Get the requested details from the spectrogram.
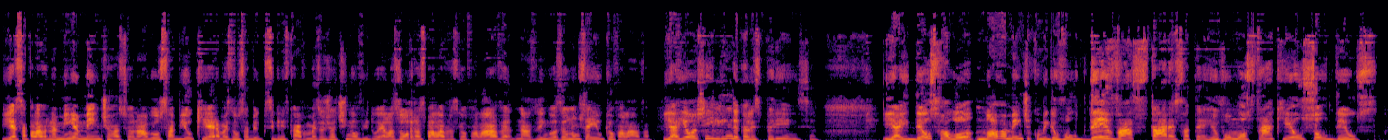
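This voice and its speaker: A woman giving an emotional religious testimony to her followers, defensive and pleading, her voice swinging between hushed and raised. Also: medium pitch, animated, rapid-fire, no echo. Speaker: self-described servant of God recounting a spiritual experience.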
